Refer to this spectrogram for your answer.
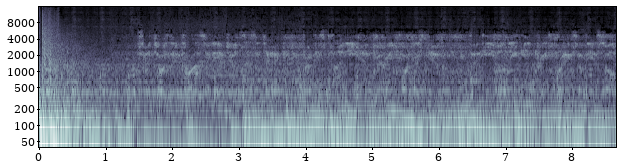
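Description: Rifle and shotgun fire from Johnson shooting out of a fortified cabin at a posse opens with a loud blast, then settles into a dense, continuous rumble of overlapping shots and booms that carries on steadily to the end.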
